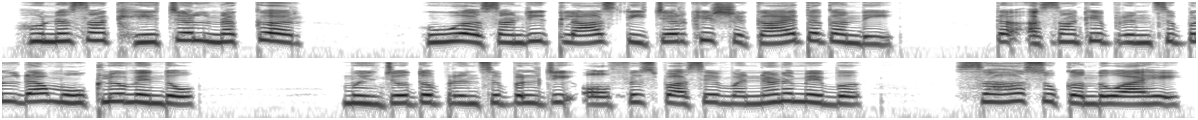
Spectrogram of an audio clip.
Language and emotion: Sindhi, fearful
